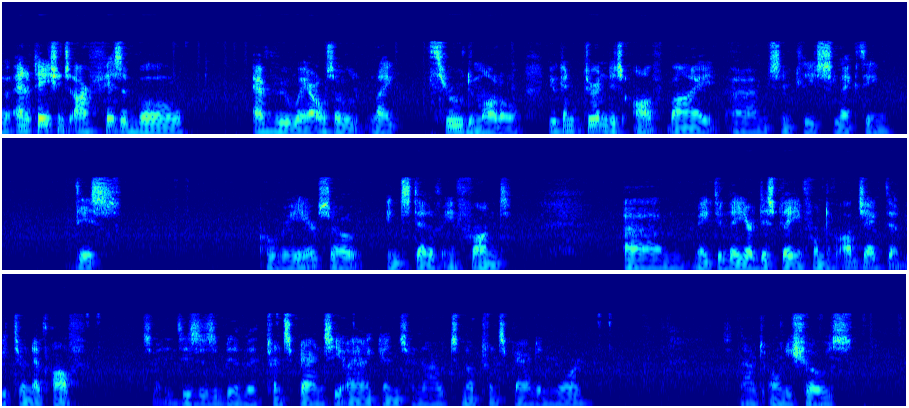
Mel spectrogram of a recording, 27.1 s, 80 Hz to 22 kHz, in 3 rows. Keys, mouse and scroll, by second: 0.6-1.7 middle drag, 2.0 shift+middle click, 2.4 middle click, 3.9 shift+middle click, 4.4 middle click, 10.8 click, 19.0 click, 20.8 click, 21.6-23.0 middle drag, 24.1 click, 24.7-26.2 middle drag, 26.4 shift+middle click, 26.8 middle click.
